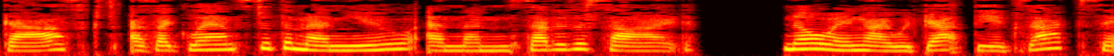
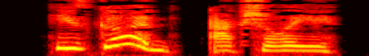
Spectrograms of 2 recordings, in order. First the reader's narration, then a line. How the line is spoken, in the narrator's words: I said, making my voice much more upbeat than I was currently feeling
